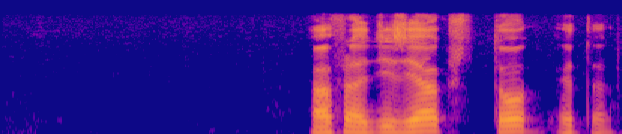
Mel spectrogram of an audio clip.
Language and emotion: Russian, neutral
